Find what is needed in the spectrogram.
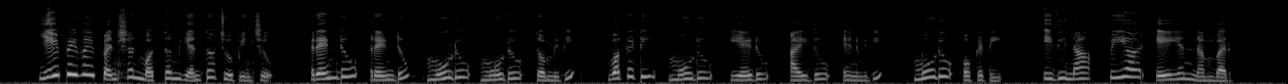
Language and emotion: Telugu, neutral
